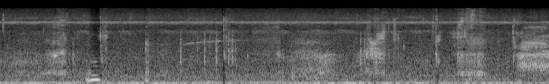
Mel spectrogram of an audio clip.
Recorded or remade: recorded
